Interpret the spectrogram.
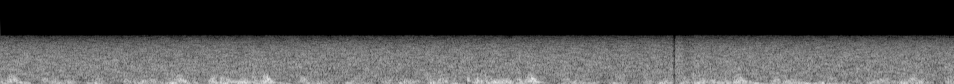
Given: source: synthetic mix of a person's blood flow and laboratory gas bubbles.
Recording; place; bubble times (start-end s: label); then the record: Doppler ultrasound of blood flow; precordium
4.65-4.75 s: bubbles
From the record:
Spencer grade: 1 (occasional bubble signal discernible with the cardiac motion signal, with majority of cardiac periods free of bubbles); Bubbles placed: anywhere in the cardiac cycle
